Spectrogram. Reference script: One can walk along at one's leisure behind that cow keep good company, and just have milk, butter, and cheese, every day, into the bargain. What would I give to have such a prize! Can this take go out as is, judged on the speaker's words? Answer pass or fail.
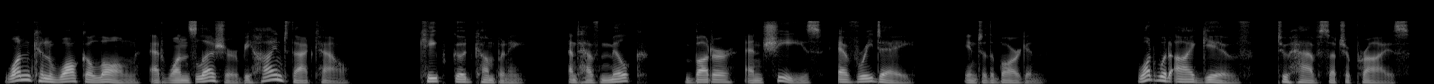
fail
